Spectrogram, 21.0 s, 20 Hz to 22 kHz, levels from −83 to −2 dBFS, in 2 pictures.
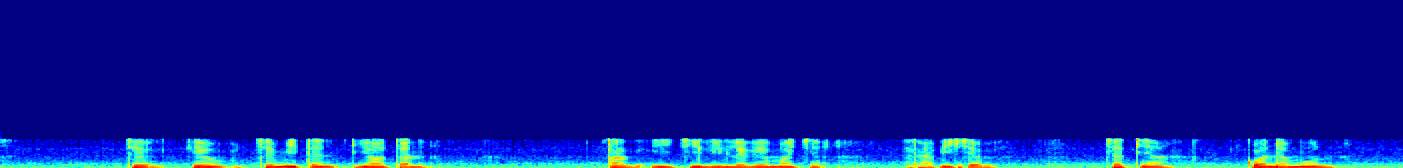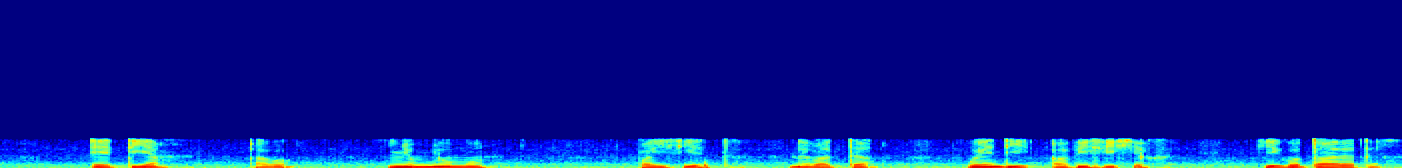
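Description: Throughout, the speech carries the iLBC codec: a spectrogram shows nothing above 4 kHz, and the sound is plainly rough and synthetic, which fits its 15.2 kbps mode with 20 ms frames.

Lost iLBC frames follow at 6.56–6.59 s after "ak ichil ile kemoche", 9.53 s, 11.30–11.32 s, 18.72–18.75 s after "boishet nekotewendii", and 20.63–20.68 s (the last about 40 ms, the rest about 20 ms). Each gap becomes a brief held, buzzy vowel from a repeated pitch cycle. On a spectrogram this shows as flat, unchanging harmonic stripes, and the waveform repeats similar periods. The voice is right again almost at once afterward.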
